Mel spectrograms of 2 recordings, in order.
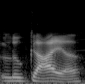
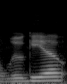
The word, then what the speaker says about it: Lugia: when i was younger called it lugaya instead of lugia or lugia blue guy i don't know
